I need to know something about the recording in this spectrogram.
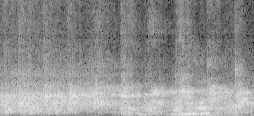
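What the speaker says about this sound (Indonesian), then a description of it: "Kita tepuk tangan dulu untuk kita semua." A group of people clapping together at the close of a floor gymnastics class session, a steady, fairly loud burst of hand claps lasting a few seconds with faint voices mixed in.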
